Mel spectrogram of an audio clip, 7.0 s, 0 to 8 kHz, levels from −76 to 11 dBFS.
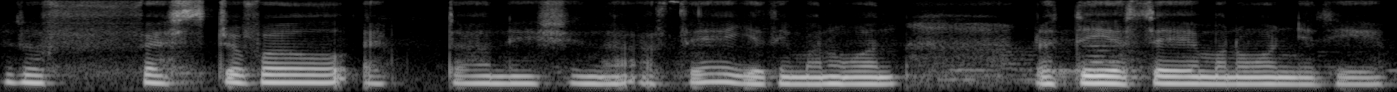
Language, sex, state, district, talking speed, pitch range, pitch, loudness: Nagamese, female, Nagaland, Dimapur, 95 wpm, 180-205 Hz, 190 Hz, -17 LUFS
